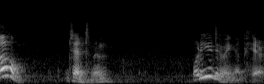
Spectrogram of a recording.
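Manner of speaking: sudden put-on British accent, sing-song. Voicing a confused character who spots two men nearby: put-on British accent. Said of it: "I don't know why my accent's British".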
